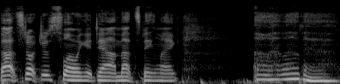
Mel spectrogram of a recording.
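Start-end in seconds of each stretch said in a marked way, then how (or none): 2.5-3.3 put-on sexy, seductive come-on voice. Contrasting it with just slowing down, speaker demonstrates a sexy voice. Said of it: "that's just doing a sexy voice".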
